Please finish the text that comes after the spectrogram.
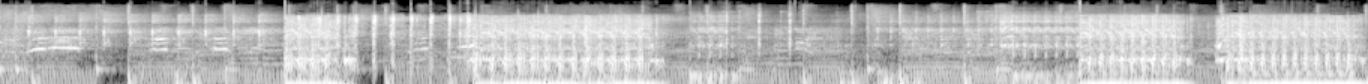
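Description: Airsoft guns rattle off in rapid bursts during a skirmish battle, loud and close, with repeated automatic strings of shots broken by brief pauses over about nine seconds.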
